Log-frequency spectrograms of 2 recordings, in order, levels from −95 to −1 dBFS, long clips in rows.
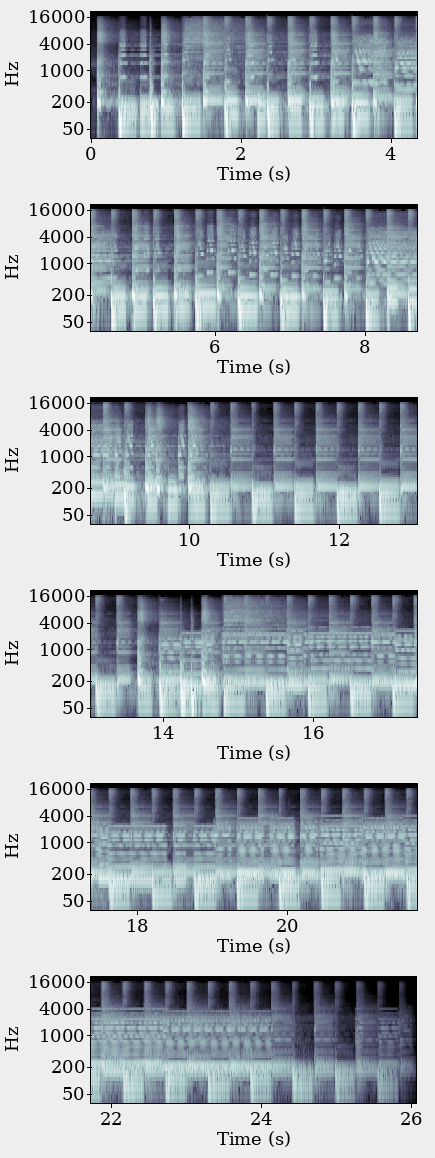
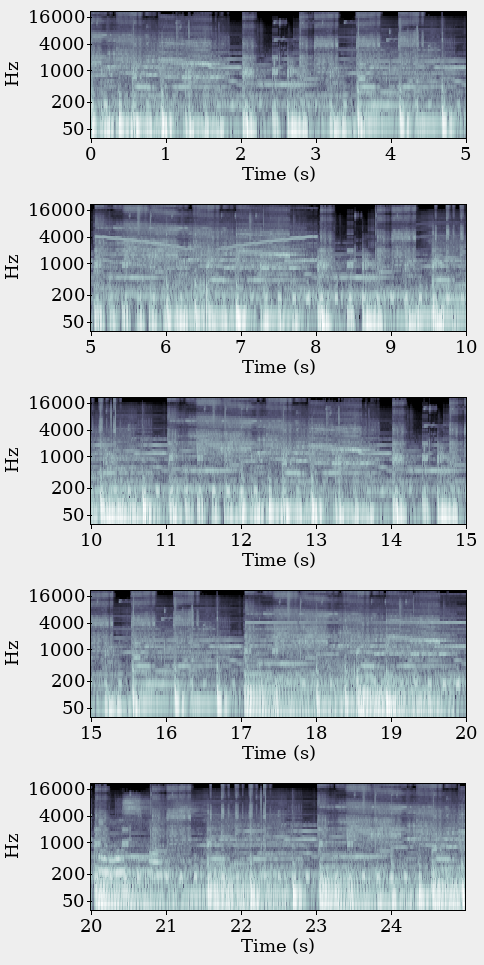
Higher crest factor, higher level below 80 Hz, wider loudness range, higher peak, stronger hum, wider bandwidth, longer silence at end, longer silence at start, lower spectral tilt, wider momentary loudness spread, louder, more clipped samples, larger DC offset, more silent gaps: about the same, 16 dB vs 16 dB; second, -30 dBFS vs -22 dBFS; about the same, 5 LU vs 3 LU; about the same, -4 dBFS vs -4 dBFS; neither; second, 16.5 kHz vs over 20 kHz; first, 0.35 s vs 0 s; about the same, 0.1 s vs 0 s; about the same, -5 dB/octave vs -4.5 dB/octave; first, 8 LU vs 4 LU; first, -19 LUFS vs -23 LUFS; neither; neither; neither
